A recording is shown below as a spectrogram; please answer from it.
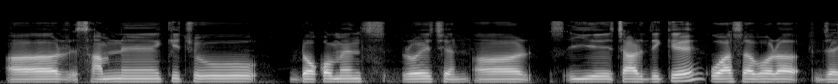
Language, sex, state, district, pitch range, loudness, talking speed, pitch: Bengali, male, West Bengal, Malda, 125-135 Hz, -17 LUFS, 80 wpm, 130 Hz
